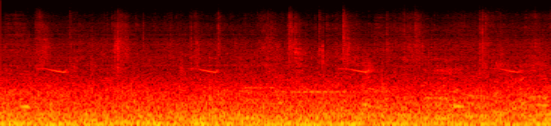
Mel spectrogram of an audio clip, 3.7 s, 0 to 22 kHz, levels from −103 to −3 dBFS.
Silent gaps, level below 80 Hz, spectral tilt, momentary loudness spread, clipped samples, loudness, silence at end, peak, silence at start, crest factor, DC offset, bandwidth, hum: none; -44 dBFS; -7 dB/octave; 1 LU; under 0.1%; -43 LUFS; 0 s; -28 dBFS; 0 s; 12 dB; under 0.1%; 15.5 kHz; none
